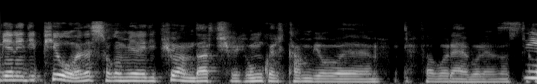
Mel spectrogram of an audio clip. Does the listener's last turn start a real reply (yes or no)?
yes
